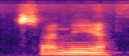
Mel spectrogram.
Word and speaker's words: Saniyah: Namanya Saniyah. Bukan Sunniyah ya bacanya ya. Saniyah fil Ahadits Al-Qudsiyah.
